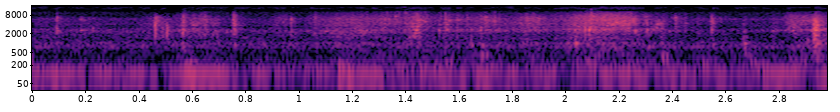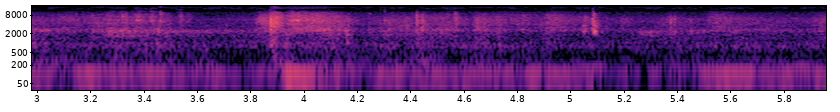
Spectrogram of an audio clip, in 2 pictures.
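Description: A person eating a large burger close to the microphone: chewing and mouth sounds with scattered small clicks and short rustles, the loudest about two and four seconds in. A steady low hum of the car cabin sits underneath.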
